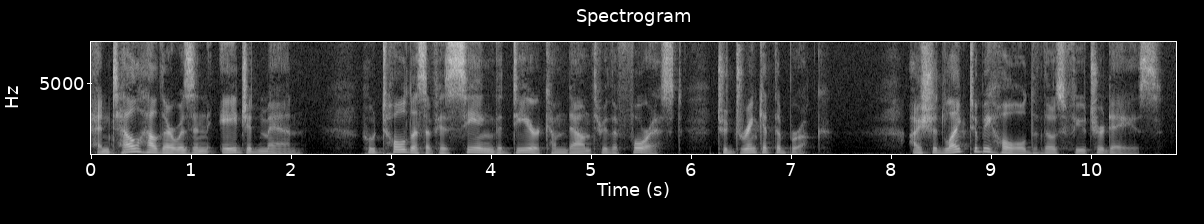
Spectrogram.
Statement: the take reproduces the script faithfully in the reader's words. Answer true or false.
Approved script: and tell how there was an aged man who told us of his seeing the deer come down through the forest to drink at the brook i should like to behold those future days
true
